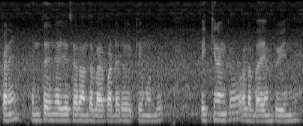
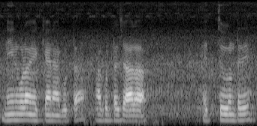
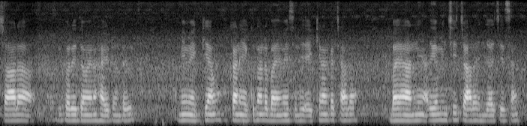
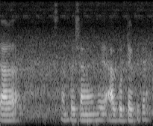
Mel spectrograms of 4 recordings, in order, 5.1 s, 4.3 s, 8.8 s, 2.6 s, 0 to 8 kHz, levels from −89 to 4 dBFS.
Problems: constant background noise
